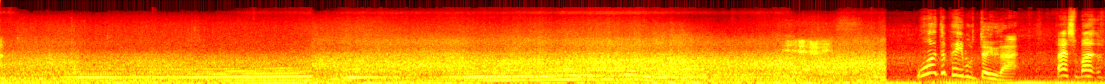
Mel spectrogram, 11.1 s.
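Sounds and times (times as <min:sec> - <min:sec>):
car engine accelerating hard: 0:00.0 - 0:08.9.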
